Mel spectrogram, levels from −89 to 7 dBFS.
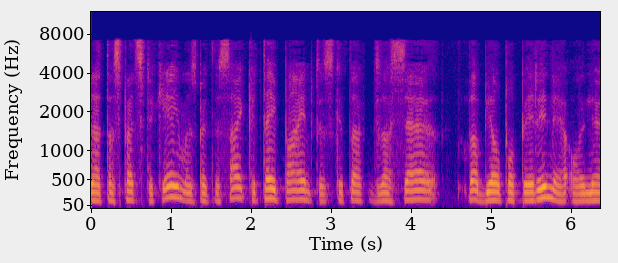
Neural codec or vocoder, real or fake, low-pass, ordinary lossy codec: codec, 16 kHz, 1.1 kbps, Voila-Tokenizer; fake; 7.2 kHz; AAC, 48 kbps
